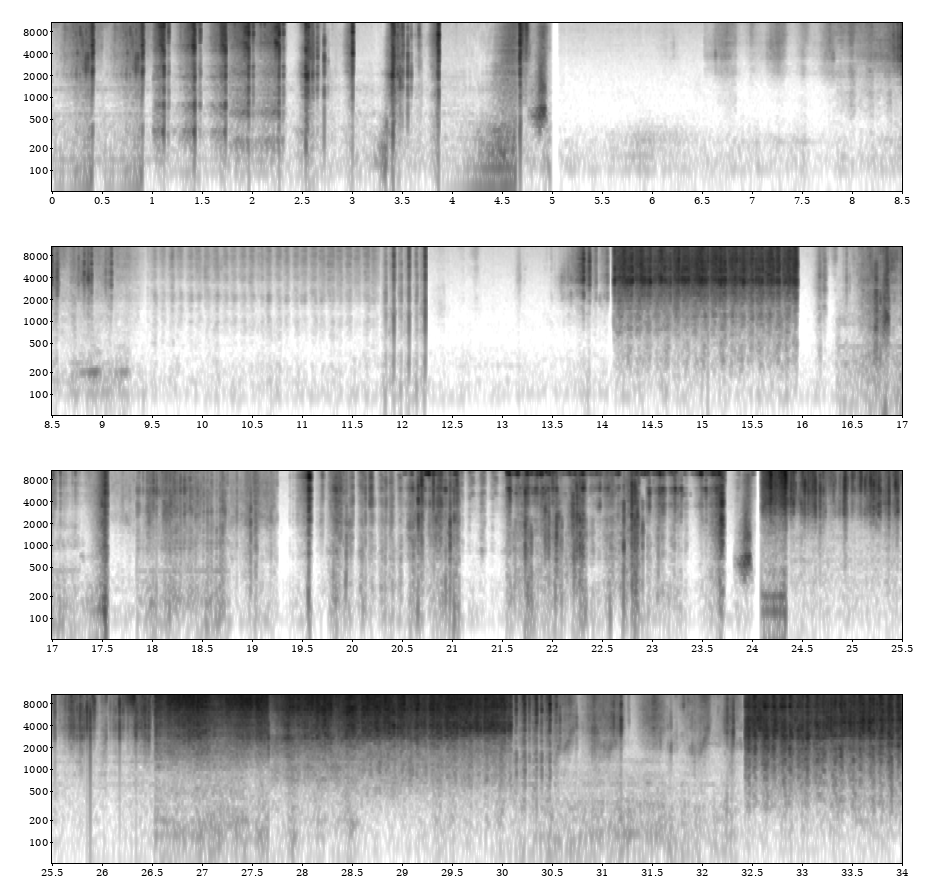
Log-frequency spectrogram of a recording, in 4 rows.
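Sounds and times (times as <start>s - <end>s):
squishy toy scraped and torn: 16.4s - 20.1s.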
